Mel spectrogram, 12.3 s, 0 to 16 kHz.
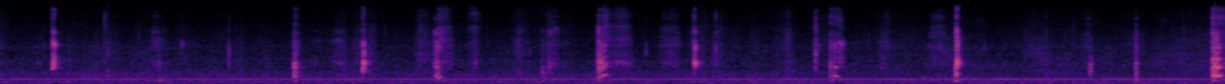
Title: Hiccups July 9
